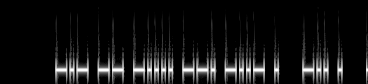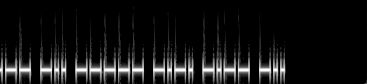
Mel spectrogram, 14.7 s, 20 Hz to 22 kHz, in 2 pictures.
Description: Morse code, heard as a keyed tone, about 17 wpm, 700 Hz. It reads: KM6GXE DE WD0CYD
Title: USA Callsign DE Callsign - 6 Characters - 17wpm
